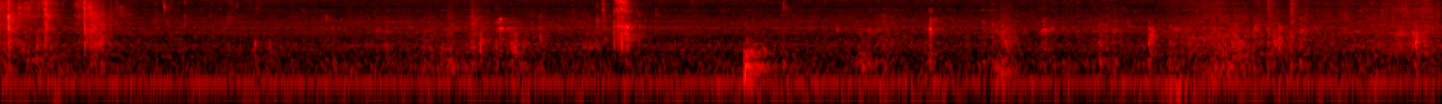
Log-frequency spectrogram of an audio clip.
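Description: Faint chewing of a crunchy hard-shell taco, with scattered crisp crackles of the shell every second or so.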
